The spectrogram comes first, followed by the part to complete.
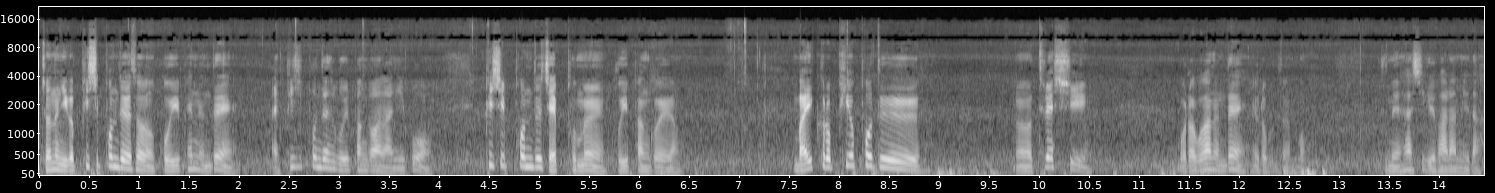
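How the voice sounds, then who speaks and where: Man, mid-pitched, relaxed vlog narration, explanatory, noisy outdoor camera audio. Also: moderate pace. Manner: relaxed, explanatory, with frequent fillers. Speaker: fly fishing vlogger. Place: riverbank outdoors and inside a car.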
